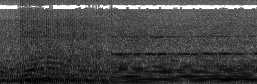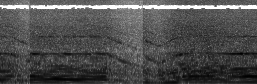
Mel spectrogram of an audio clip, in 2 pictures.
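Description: Garden power tools, a lawn mower and a backpack leaf blower, running in short edited clips. The engine pitch rises and falls in the first two seconds, then drops away and climbs back again in the last few seconds as the throttle is let off and opened up.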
